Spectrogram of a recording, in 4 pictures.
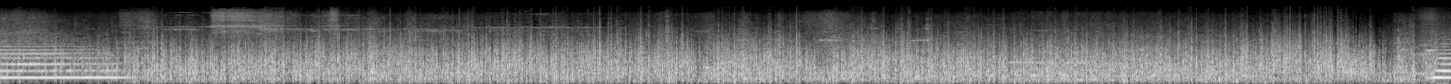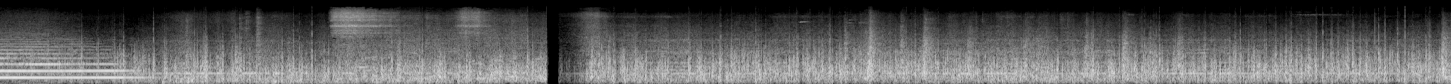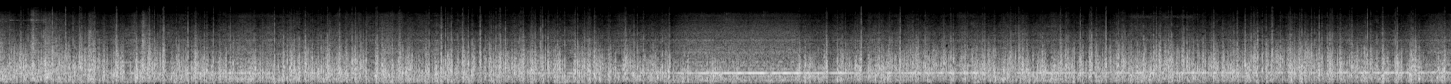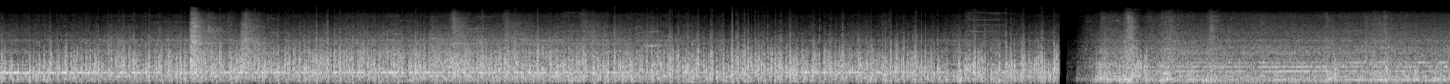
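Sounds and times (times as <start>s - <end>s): train horn blast: 0.0s - 1.6s, 14.1s - 18.4s, 35.7s - 39.6s, 42.2s - 45.6s, 55.2s - 58.0s
train rumble and rattle: 0.0s - 58.0s.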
